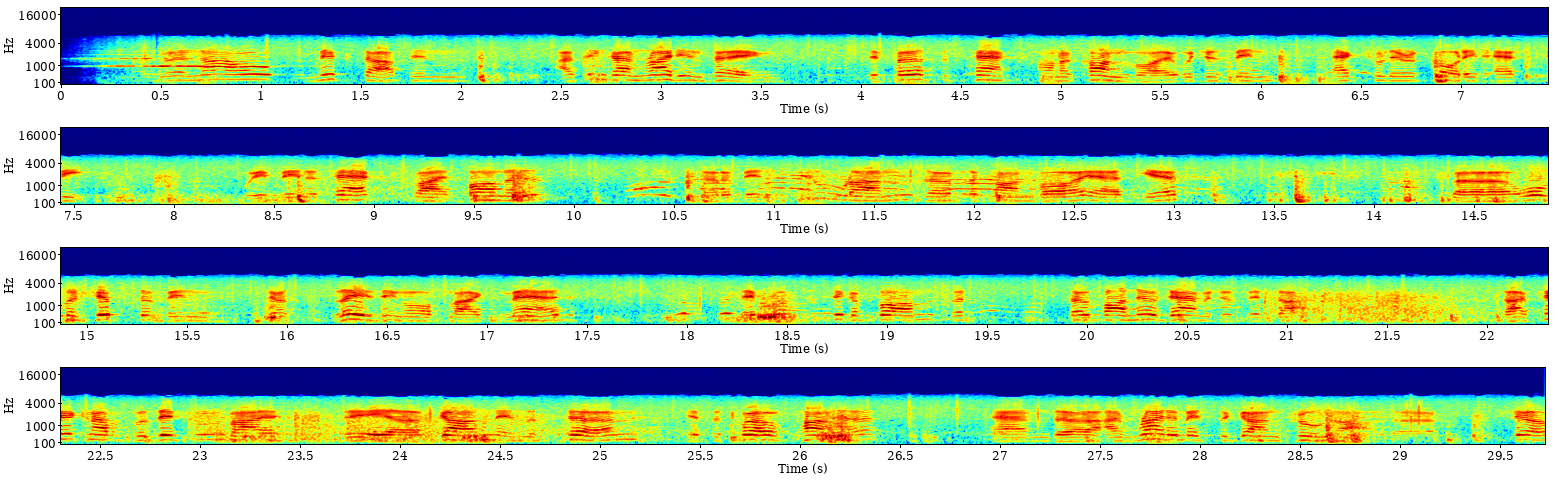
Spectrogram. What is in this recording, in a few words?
Radio News Broadcast, BBC; Old Time Radio; World War II; German Attack On British Convoy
